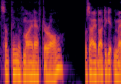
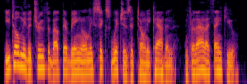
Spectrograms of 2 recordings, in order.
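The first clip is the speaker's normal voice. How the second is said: ordinary delivery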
